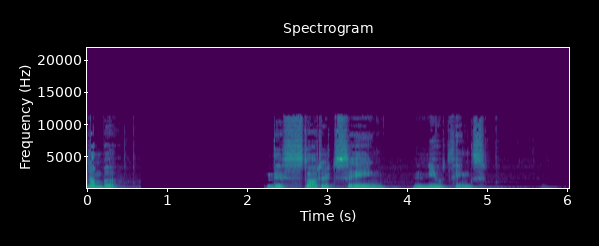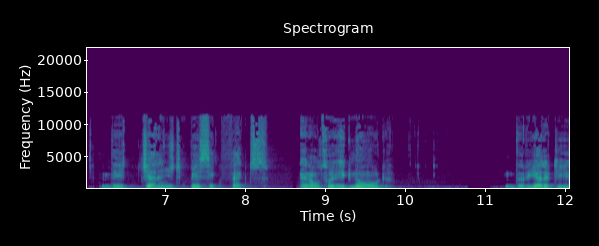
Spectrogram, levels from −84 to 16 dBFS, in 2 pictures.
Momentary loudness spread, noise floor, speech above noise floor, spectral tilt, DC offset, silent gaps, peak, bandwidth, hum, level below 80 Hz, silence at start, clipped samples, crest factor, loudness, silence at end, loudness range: 16 LU; -67 dBFS; 38 dB; -5 dB/octave; under 0.1%; 1.11-2.15 s, 10.79-11.07 s; -10 dBFS; 11.5 kHz; none; -44 dBFS; 0 s; under 0.1%; 20 dB; -29 LUFS; 0 s; 5 LU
